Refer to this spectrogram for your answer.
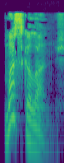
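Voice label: "muskellunge", British English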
